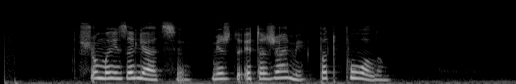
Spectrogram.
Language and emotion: Russian, sad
